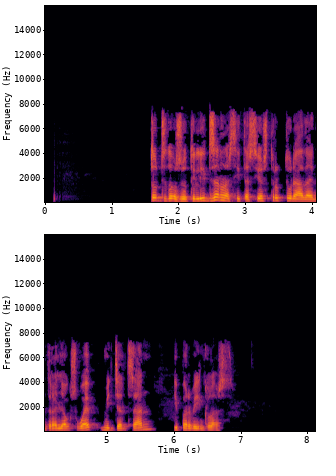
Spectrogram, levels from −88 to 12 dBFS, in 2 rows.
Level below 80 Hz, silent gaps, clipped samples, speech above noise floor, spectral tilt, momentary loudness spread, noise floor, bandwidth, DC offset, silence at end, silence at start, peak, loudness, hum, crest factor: -58 dBFS; none; under 0.1%; 72 dB; -4 dB/octave; 8 LU; -87 dBFS; 7.8 kHz; under 0.1%; 1.25 s; 1.6 s; -2 dBFS; -16 LUFS; none; 16 dB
